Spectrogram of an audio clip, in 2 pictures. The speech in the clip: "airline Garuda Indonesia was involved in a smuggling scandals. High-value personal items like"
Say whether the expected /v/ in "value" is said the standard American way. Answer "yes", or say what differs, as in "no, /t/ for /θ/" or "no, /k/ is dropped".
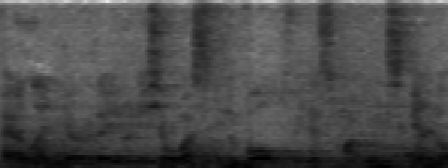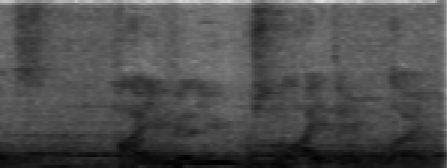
yes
